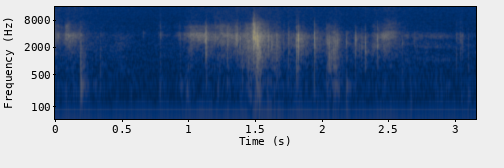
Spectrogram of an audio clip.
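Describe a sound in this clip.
A glossy paper page rustles as it is turned.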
